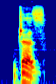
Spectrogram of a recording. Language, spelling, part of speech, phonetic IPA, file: Polish, dżez, noun, [d͡ʒɛs], Pl-dżez.ogg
